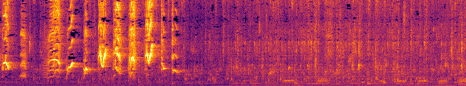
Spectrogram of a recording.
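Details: Bali myna, male and female named: a burst of loud, harsh squawks and clear whistled notes, about ten in under three seconds, followed by low background hiss.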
